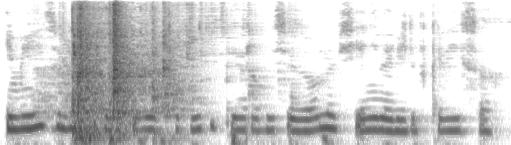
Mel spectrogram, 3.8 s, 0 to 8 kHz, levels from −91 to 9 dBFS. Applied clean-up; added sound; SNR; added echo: classical method WPE with log-MMSE.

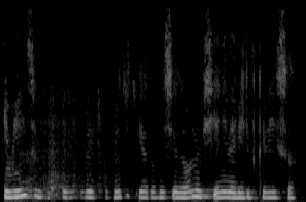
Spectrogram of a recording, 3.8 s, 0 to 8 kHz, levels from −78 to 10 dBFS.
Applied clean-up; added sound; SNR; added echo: neural mask model DeepFilterNet 3.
